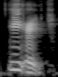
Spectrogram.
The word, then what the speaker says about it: eh: EH. It's pronounced A, right? It's fairly simple.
